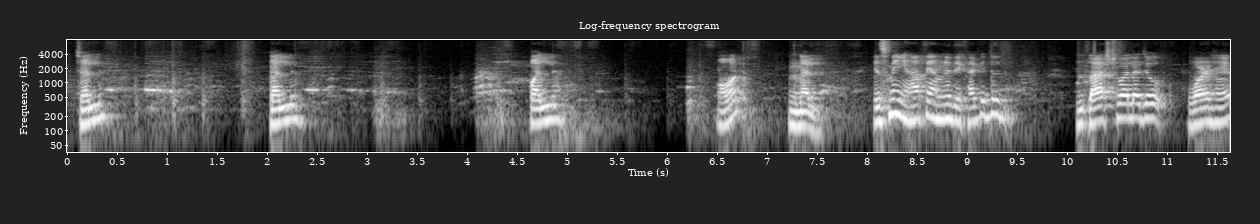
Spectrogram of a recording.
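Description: Man, schoolteacher, patient, repeats answers, fairly high voice, faint hiss behind. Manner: patient, repeats answers, frequent "theek hai". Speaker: teacher. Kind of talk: explaining a textbook lesson.

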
